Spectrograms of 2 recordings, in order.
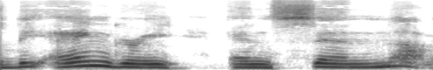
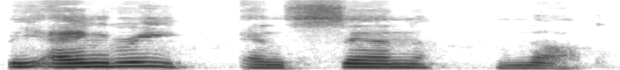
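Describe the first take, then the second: First: Plain. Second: Angry and sin not drawn out very slowly, each word weighed; slow, deliberate. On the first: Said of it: "The Bible says". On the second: Preacher unpacking the verse for his audience, very slow. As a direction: lay the verse out slowly for the listeners to think over. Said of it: "What would that mean?". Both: Shown as a demonstration.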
